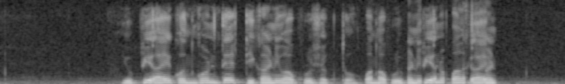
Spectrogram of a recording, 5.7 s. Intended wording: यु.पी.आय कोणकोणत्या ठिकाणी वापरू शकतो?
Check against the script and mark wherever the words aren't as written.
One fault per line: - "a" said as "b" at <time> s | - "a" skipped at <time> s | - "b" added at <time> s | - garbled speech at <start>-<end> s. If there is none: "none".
- garbled speech at 3.6-5.0 s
